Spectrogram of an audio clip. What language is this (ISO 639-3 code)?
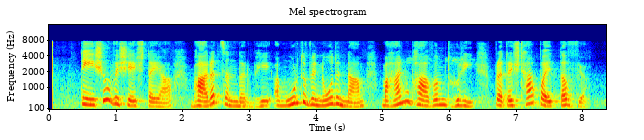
san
